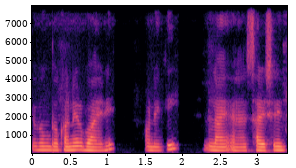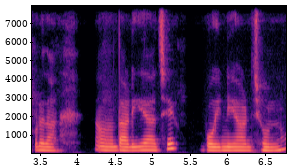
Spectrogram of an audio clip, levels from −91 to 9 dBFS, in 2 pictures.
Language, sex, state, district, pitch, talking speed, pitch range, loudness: Bengali, female, West Bengal, Purulia, 185 Hz, 140 wpm, 180-190 Hz, -19 LUFS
